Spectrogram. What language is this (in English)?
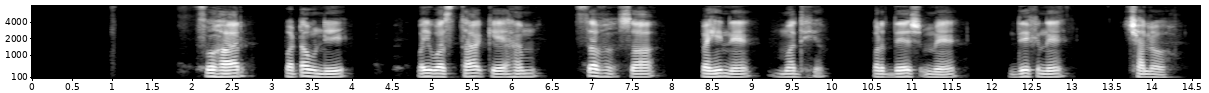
Maithili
